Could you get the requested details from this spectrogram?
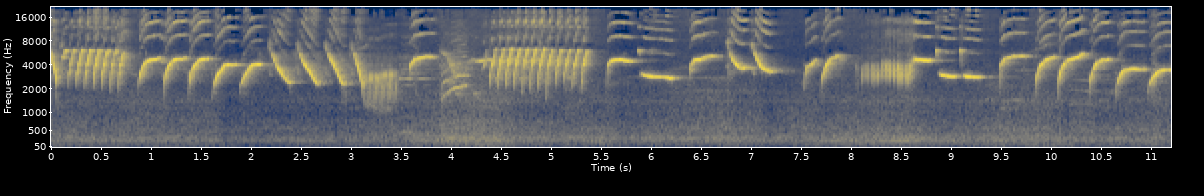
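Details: Canary singing as a training lure for young birds: rapid sweeping chirps alternating with buzzy trills and clipped whistled notes, delivered in energetic, rolling bursts.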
